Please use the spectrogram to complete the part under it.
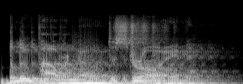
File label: "Blue powernode destroyed", announcer male; Unreal Tournament; ut2004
